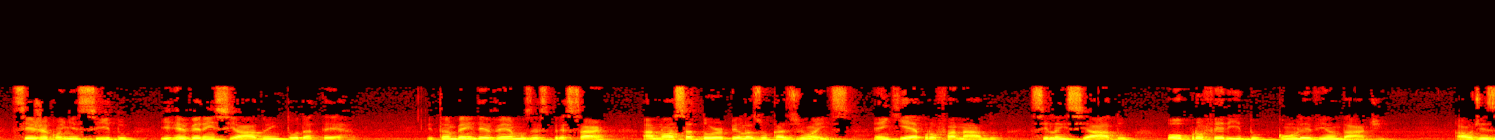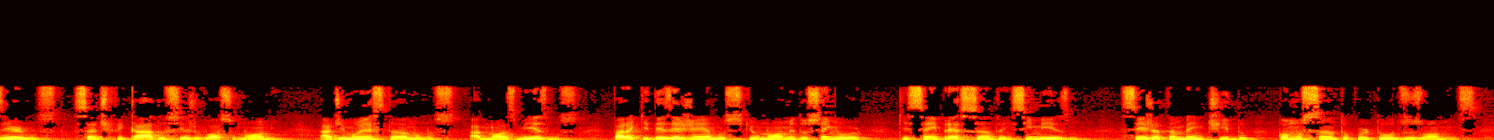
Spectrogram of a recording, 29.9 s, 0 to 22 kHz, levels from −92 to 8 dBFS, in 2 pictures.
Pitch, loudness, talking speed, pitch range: 140 Hz, -17 LUFS, 120 wpm, 125-165 Hz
